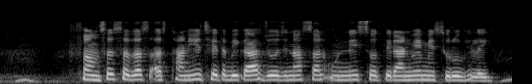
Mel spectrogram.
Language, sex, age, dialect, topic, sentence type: Magahi, male, 31-35, Western, banking, statement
